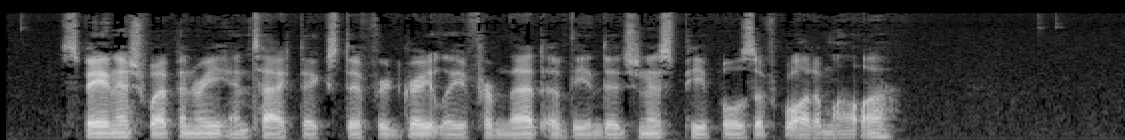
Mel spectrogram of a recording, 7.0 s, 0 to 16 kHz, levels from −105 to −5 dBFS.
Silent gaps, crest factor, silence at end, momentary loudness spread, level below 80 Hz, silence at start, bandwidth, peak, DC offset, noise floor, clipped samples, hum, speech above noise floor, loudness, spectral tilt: none; 24 dB; 1.45 s; 9 LU; -52 dBFS; 0.4 s; 11.5 kHz; -6 dBFS; under 0.1%; -72 dBFS; under 0.1%; none; 44 dB; -29 LUFS; -4.5 dB/octave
